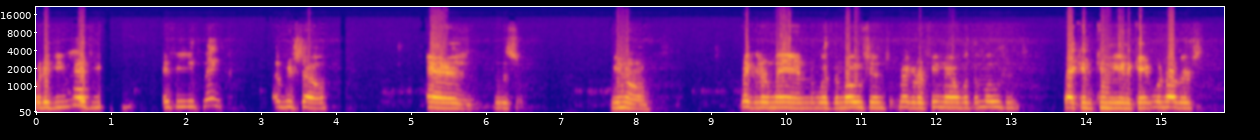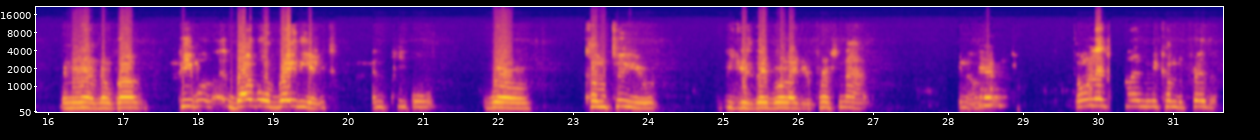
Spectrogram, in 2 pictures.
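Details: Adult male with cerebral palsy, who reports that voice-recognition software fails to understand him about half the time; dysarthria due to cerebral palsy.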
